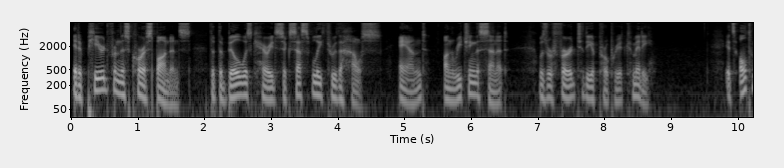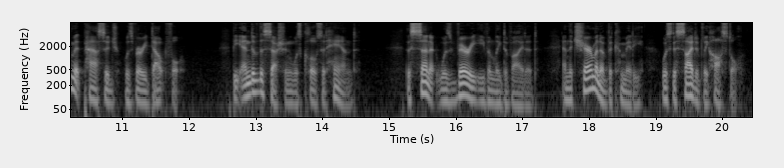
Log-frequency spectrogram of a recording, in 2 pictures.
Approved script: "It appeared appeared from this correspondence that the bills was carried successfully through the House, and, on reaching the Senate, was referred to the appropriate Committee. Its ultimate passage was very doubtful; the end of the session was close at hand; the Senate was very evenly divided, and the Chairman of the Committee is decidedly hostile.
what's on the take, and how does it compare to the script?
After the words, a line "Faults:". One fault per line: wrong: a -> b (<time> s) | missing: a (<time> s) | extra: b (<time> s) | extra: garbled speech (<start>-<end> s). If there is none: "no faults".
"It appeared from this correspondence that the bill was carried successfully through the House, and, on reaching the Senate, was referred to the appropriate Committee. Its ultimate passage was very doubtful; the end of the session was close at hand; the Senate was very evenly divided, and the Chairman of the Committee was decidedly hostile.
Faults:
missing: appeared (0.6 s)
wrong: bills -> bill (2.3 s)
wrong: is -> was (19.1 s)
